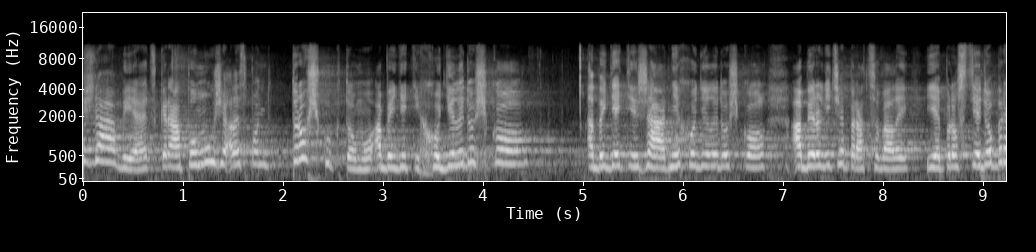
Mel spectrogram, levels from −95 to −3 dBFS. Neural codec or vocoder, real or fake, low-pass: vocoder, 48 kHz, 128 mel bands, Vocos; fake; 10.8 kHz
